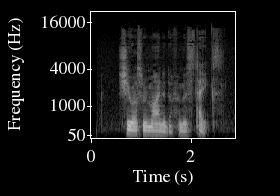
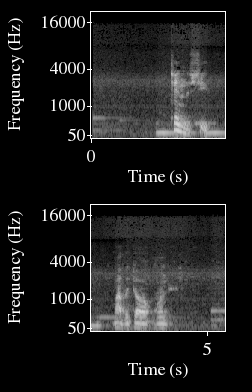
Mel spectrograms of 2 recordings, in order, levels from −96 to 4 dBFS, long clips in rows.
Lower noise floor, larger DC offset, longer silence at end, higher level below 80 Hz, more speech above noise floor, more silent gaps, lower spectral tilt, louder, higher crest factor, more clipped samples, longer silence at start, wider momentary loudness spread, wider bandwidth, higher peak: first, -59 dBFS vs -54 dBFS; neither; first, 0.3 s vs 0 s; second, -72 dBFS vs -54 dBFS; second, 25 dB vs 33 dB; neither; second, -5 dB/octave vs -6.5 dB/octave; second, -34 LUFS vs -23 LUFS; about the same, 18 dB vs 22 dB; neither; first, 0.6 s vs 0.05 s; second, 13 LU vs 19 LU; about the same, 15 kHz vs 16 kHz; second, -16 dBFS vs -4 dBFS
